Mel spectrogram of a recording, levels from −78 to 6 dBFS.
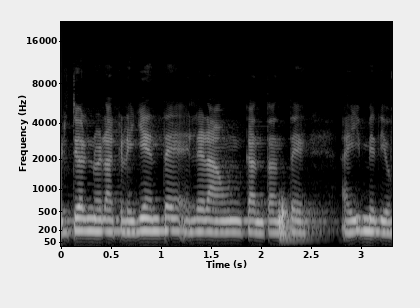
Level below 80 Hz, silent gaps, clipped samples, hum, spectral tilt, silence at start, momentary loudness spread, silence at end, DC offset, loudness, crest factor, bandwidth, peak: -64 dBFS; none; under 0.1%; none; -8 dB/octave; 0 s; 7 LU; 0 s; under 0.1%; -23 LUFS; 16 dB; 10.5 kHz; -6 dBFS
